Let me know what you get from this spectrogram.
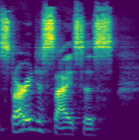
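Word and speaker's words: stare decisis: there's this concept that's used in jurisprudence called starry decisis and starry decisis it's looks like it's spelled stare s-t-a-r-e but it's pronounced star a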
